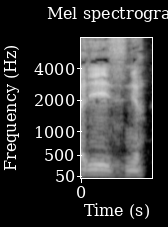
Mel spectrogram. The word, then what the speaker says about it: резня: А мой друг говорит не резня, а резня. Я никак не могу отделаться от этого ударения на первом слоге.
